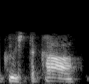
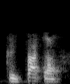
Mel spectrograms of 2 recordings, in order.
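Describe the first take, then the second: First: It is said with the mouth opening normally. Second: It is said through teeth held closed. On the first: "You can say Kushtaka" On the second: "you always talk with your teeth closed. So in the wintertime"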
